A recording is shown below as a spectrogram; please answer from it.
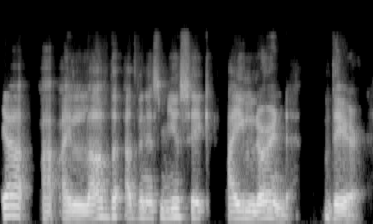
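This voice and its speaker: A man's voice: medium pitch, fairly even intonation, slow, muffled recording. A young man from Cuba with a Cuban Spanish accent, a music student and composer answering interview questions, searching for his words in English.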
